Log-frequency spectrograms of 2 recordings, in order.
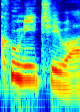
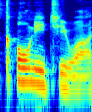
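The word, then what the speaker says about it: こんにちは: He said Kunichiwa. It's Konichiwa. He said it wrong. Konnichiwa, Nihon. He said it pretty wrong. He said Kunichiwa. It's Konichiwa. Right? Like coexist or co-op.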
